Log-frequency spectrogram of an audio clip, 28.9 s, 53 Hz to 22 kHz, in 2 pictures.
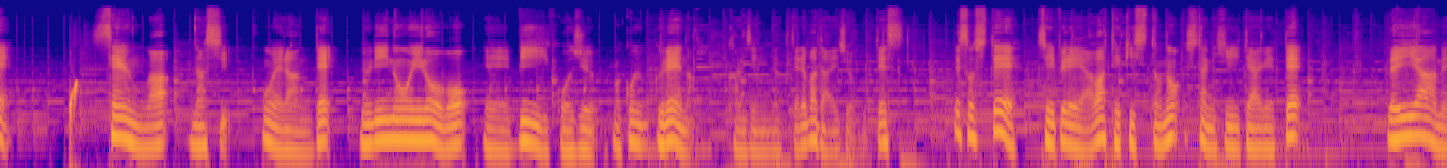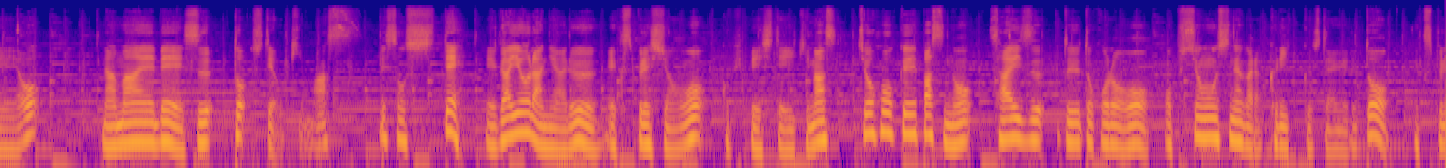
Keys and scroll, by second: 5.3-5.7 typing, 5.7 Return, 13.9-15.0 typing, 16.4-17.2 typing, 22.3 super+c.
